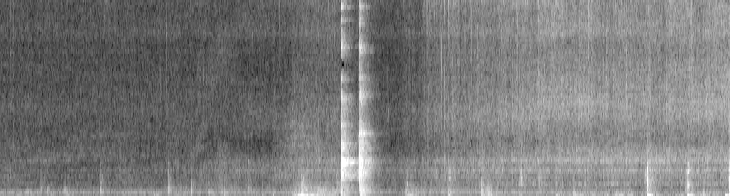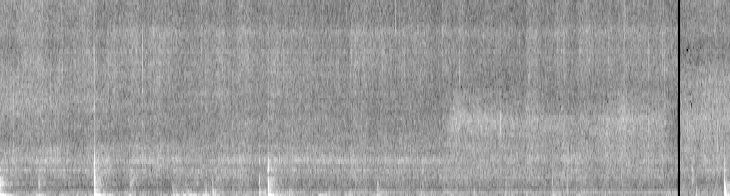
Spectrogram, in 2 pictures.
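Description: Onions frying in oil and ghee in a pan. About six seconds in, a loud scrape and clatter as crushed ginger, garlic and green chilli are tipped in from a plate. After that a steady sizzle, with a wooden spatula stirring and now and then knocking against the pan.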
